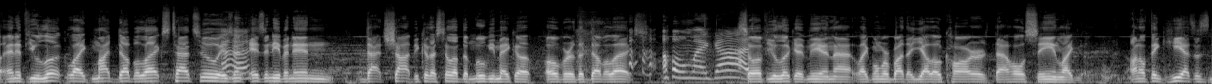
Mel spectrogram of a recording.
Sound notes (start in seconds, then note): 5.8 laughs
